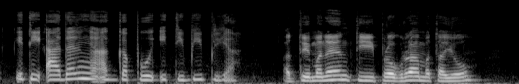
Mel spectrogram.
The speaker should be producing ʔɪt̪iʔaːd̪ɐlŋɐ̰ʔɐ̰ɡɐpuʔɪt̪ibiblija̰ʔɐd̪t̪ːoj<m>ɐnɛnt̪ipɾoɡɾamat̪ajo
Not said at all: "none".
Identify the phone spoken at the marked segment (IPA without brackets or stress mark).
m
